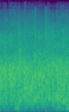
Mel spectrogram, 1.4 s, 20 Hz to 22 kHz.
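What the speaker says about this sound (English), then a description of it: "So please give a warm applause to Molenaar." Brief, steady applause from an audience at a talk on reinventing woodwind instruments at the WHY 2025 event, a continuous wash of clapping at moderate distance.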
